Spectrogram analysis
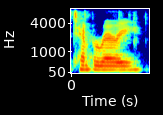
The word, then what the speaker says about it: temporary: The adjective is temporary. And the adverb is temporarily. Temporarily. So notice my pronunciation with temporary. Temporary. The accent is on the first.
